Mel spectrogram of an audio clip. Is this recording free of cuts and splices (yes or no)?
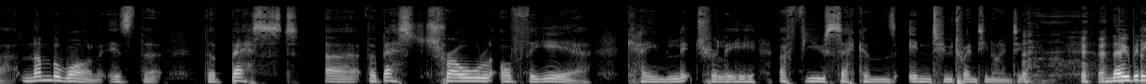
yes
